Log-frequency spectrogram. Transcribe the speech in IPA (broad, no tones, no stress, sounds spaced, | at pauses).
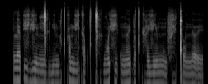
l ɛ p vʲ ɛ̤ vʲ ɔ̃ m ŋ͡ǀ ɛ̤ ɡ bʲ õ m ɛ̤ tˤ k u m vʲ ɛ k a p tˤ ə̤ ǀʰ ə̤ ɡ ɔ̃ fʲ ø p ŋ ə̃ ɪ̯ bʲ u tˤ k ɛ̤ ɪ̯ vʲ ũ ŋ ũ ɡ f ɛ̤ ǃ o n ə ɪ̯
